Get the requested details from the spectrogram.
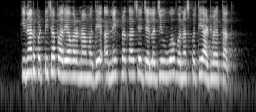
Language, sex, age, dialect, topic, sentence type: Marathi, female, 18-24, Standard Marathi, agriculture, statement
